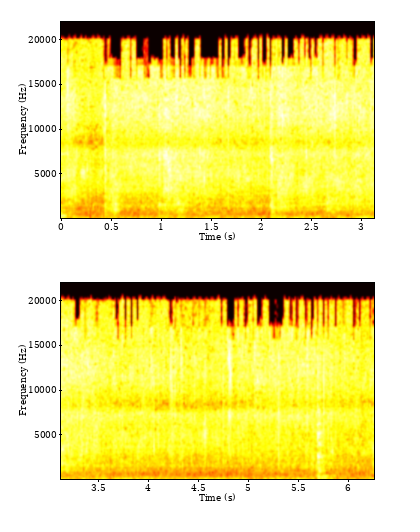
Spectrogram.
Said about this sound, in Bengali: এখন বড় সাইজের একটা টমেটো দিলাম মাছগুলোতে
